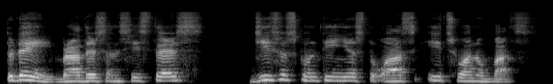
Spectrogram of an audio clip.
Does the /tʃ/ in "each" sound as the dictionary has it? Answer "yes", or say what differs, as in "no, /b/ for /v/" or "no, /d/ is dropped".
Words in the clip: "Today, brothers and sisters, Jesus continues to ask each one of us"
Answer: yes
